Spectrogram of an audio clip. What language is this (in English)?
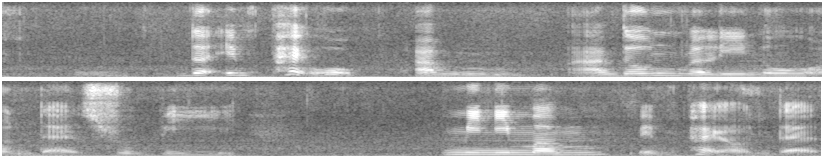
English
